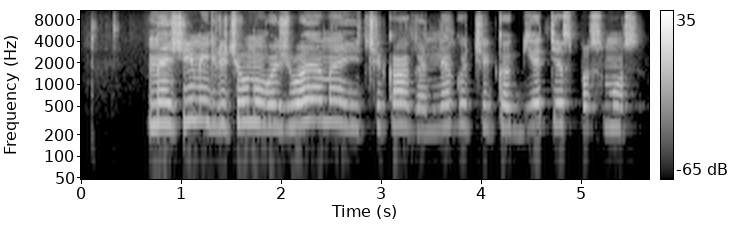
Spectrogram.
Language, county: Lithuanian, Alytus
